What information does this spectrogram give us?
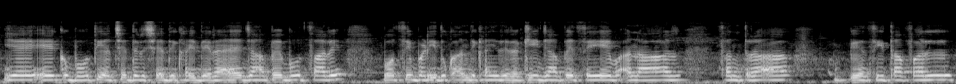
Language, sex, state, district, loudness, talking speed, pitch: Hindi, female, Rajasthan, Jaipur, -12 LUFS, 180 wpm, 200 Hz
